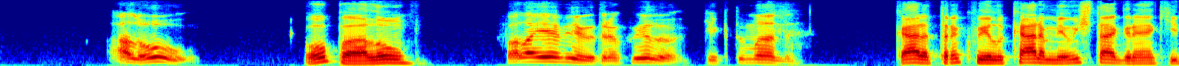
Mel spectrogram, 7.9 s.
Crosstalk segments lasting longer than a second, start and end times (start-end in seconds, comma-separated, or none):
none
